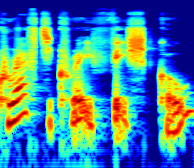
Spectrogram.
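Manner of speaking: put-on English accent. Naming the shop that inspired a creator's work, trying it with an English accent. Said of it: "Je vais essayer de le dire avec l'accent anglais".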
